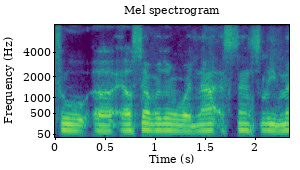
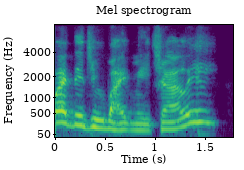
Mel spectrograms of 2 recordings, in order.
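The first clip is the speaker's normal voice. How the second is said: put-on high, swooping British accent; 6 semitones higher than usual. Retelling what a man said after he got a british accent, doing a put-on british accent. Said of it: "so he got this British accent".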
